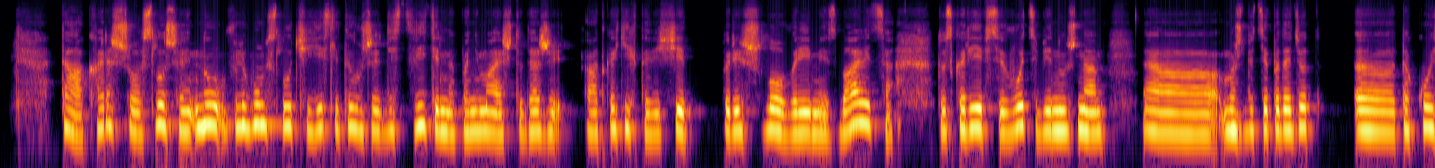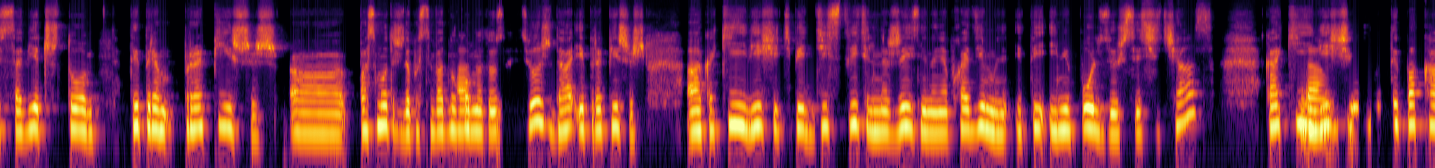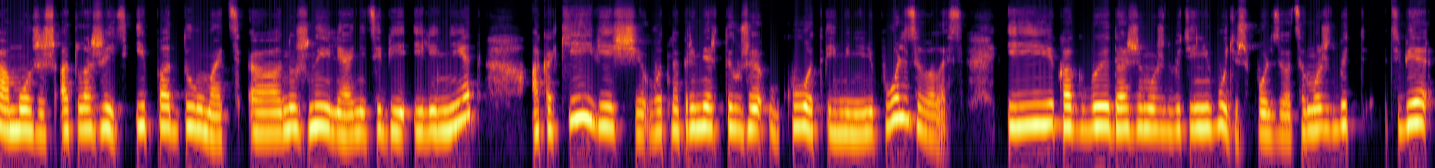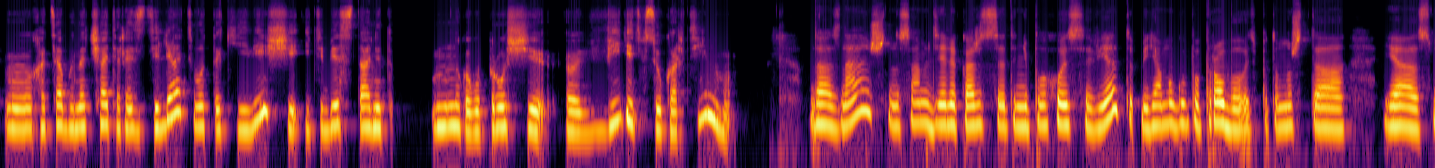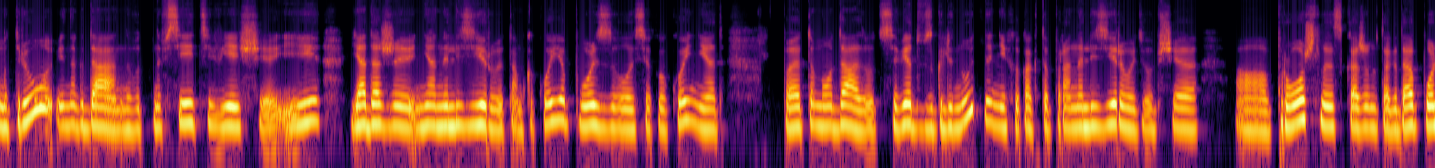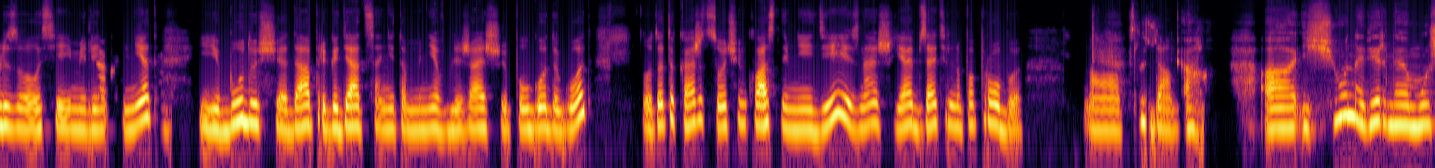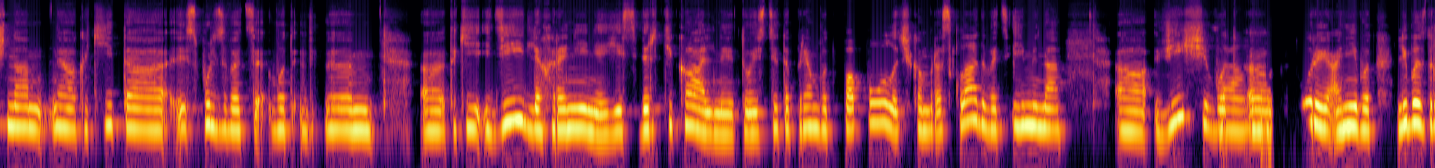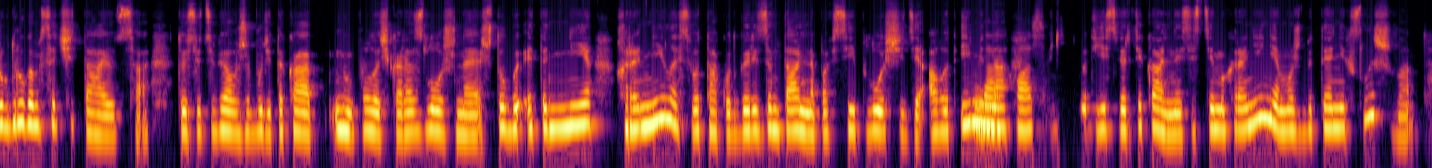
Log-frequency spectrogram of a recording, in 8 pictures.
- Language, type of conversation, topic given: Russian, advice, Как справиться с накоплением вещей в маленькой квартире?
- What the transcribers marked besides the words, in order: other background noise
